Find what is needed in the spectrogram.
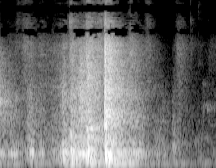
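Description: A chair falling over: a scuffling clatter that ends in one sharp thud about a second in.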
